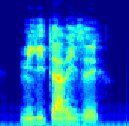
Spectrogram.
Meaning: to militarize
- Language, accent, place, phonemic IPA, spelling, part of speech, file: French, France, Lyon, /mi.li.ta.ʁi.ze/, militariser, verb, LL-Q150 (fra)-militariser.wav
